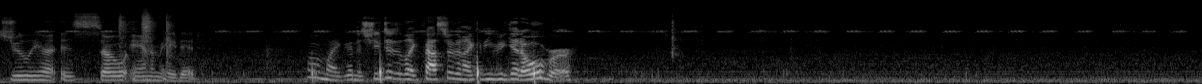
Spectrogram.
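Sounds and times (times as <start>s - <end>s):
aquarium filter pump hum: 1.8s - 12.0s.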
